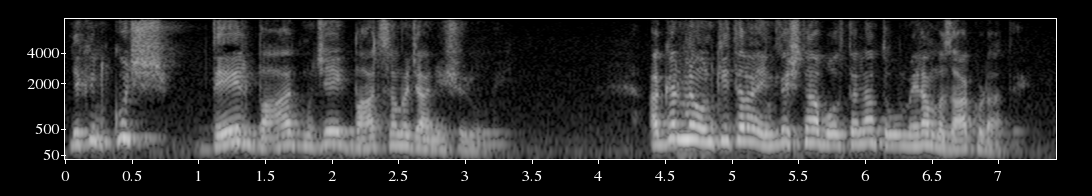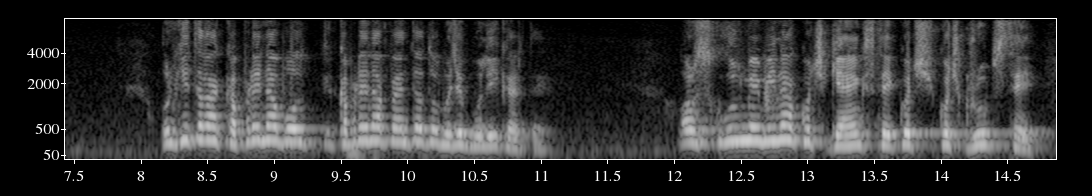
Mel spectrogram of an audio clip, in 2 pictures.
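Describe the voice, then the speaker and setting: A man from Pakistan speaks to a university audience in a loose, storytelling way. His voice sits fairly high for a man. He slips English words into the flow as he talks. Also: very animated, mellow. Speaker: speaker addressing university students. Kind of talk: motivational talk.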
